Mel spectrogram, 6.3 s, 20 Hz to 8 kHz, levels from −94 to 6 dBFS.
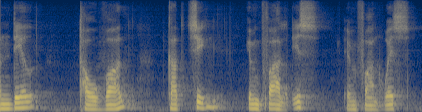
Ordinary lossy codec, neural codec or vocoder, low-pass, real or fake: none; codec, 16 kHz, 0.8 kbps, ZipCodec; none; fake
